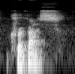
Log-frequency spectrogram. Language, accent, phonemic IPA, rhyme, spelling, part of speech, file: English, Southern England, /kɹəˈvæs/, -æs, crevasse, noun / verb, LL-Q1860 (eng)-crevasse.wav
- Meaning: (noun) 1. A crack or fissure in a glacier or snowfield; a chasm 2. A breach in a canal or river bank 3. Any cleft or fissure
